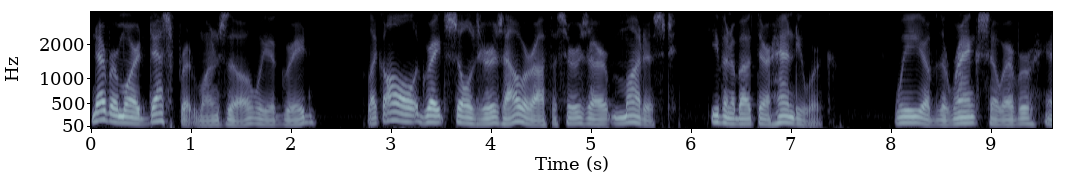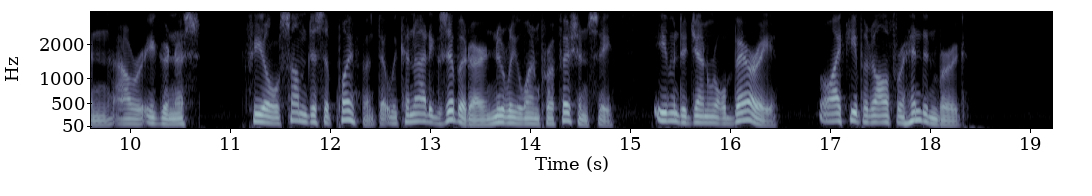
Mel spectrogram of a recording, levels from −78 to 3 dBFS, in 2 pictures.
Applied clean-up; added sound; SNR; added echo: none; none; none; none.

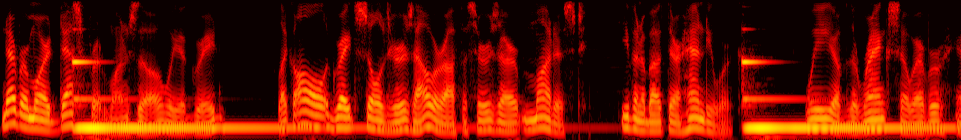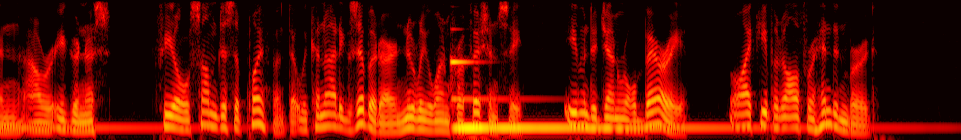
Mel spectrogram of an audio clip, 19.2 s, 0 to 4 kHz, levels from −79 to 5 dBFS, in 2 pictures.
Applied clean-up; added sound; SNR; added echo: none; Marimba, xylophone; 0 dB; none.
